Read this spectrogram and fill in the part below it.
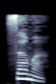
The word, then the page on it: sama: indonesian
